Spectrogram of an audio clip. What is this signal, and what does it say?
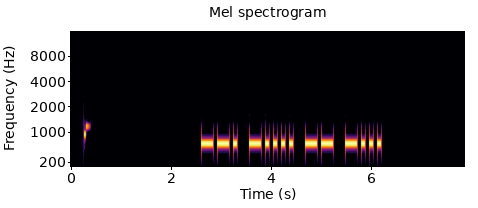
Morse code, heard as a keyed tone, about 15 wpm, 700 Hz. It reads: G6MB
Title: DXCC-100 Call Signs - 4 Characters - Repeated 2x - 15wpm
